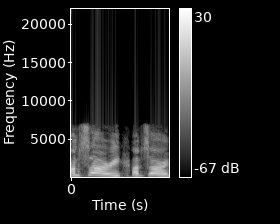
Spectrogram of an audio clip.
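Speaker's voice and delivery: put-on panicked voice. Retelling panicking over a mess: retelling own panicked apology. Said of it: "I panic".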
